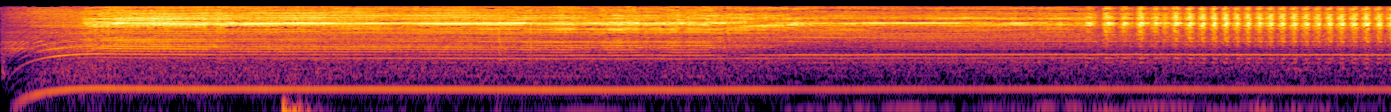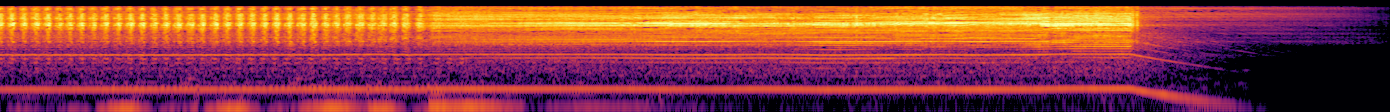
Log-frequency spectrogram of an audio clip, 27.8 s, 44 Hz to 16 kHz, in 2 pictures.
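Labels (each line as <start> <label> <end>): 0.1 A small hand vacuum hums quietly with a soft buzzing sound as it moves across the surface. 25.5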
